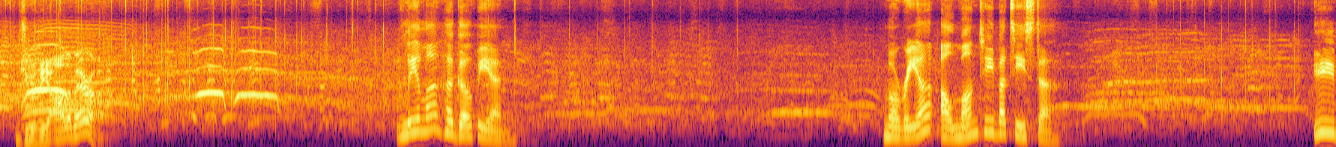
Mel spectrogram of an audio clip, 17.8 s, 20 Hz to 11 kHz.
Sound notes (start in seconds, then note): 2.5 crowd cheering and clapping; 7.9 crowd cheering; 14.2 crowd cheering and clapping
